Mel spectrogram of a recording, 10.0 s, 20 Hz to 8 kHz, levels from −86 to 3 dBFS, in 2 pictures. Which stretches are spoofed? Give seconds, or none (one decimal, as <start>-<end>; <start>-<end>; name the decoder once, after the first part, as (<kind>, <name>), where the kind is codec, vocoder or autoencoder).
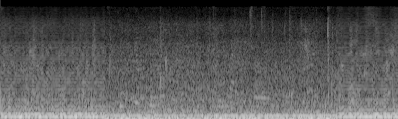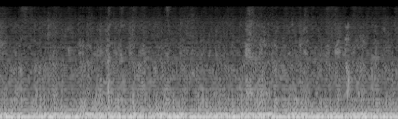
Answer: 0.0-1.3 (vocoder, HiFi-GAN); 4.2-10.0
